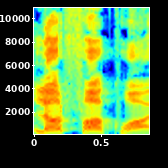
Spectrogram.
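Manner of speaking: put-on loud German accent. Quoting a movie line often said aloud, in a German-accented Three Little Pigs impression. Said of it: "one of the three little pigs who are apparently German".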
